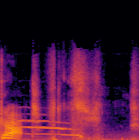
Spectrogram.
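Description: A cat in the video game Later Daters gives a single clear, drawn-out meow that slides downward, preceded by a brief higher cry, close and distinct, with no talking over it.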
